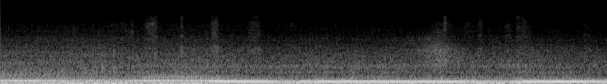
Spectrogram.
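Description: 2016 Dodge Challenger Scat Pack 392's 6.4-litre HEMI V8 running steadily through a straight-piped exhaust, its note stepping down slightly about two seconds in.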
